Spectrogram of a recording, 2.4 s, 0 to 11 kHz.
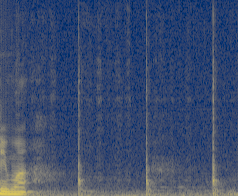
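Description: Pen writing on a board: a few sharp taps of the tip against the surface, about one every 0.7 s, with faint rubbing between them.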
